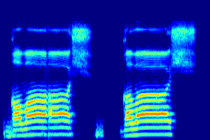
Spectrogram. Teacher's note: شین کو ادا کرتے وقت اس کے مخرج میں آواز پھیل جاتی ہے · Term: صفت تفشی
